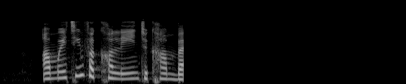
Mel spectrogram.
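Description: At 1.84 s the speech cuts off abruptly into an audio dropout to silence that lasts to the end. The gap is silent with no room tone, likely because the input signal was lost while the recorder kept writing empty samples.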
